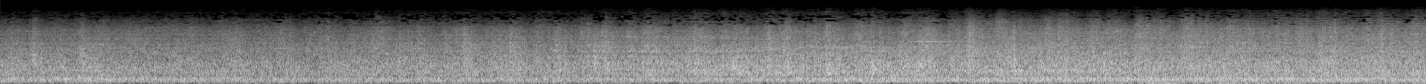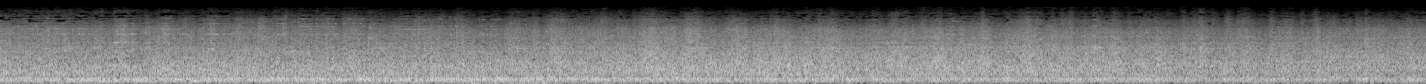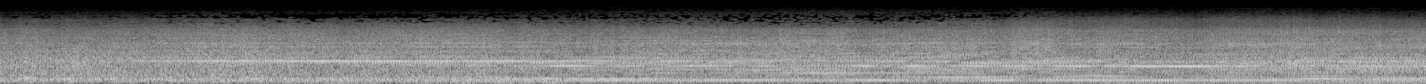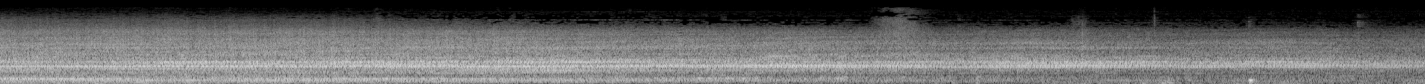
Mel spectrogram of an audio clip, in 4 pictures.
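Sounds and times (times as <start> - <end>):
steel wheels rushing on rails: 0.0 - 57.0
steady droning tone: 31.6 - 57.0.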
